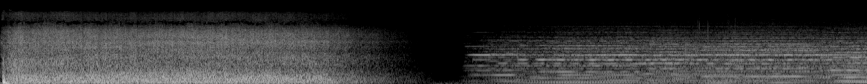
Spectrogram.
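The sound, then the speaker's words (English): Hot air balloon propane burner blasting in a loud, broad roar for about four seconds, cutting off abruptly into a brief lull before a steadier, lower rumbling hum resumes. “Conversation aloft is punctuated by blasts from the burner,”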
